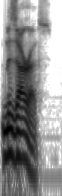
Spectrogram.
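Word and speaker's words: Meszaros: How do you say his last name? – Mazaros.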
